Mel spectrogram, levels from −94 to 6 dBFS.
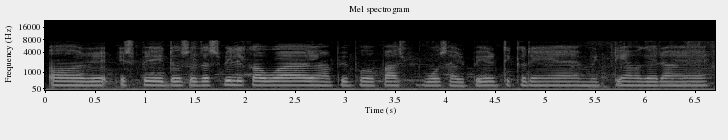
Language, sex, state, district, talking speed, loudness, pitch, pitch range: Hindi, female, Rajasthan, Churu, 180 wpm, -41 LUFS, 190 Hz, 190-195 Hz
